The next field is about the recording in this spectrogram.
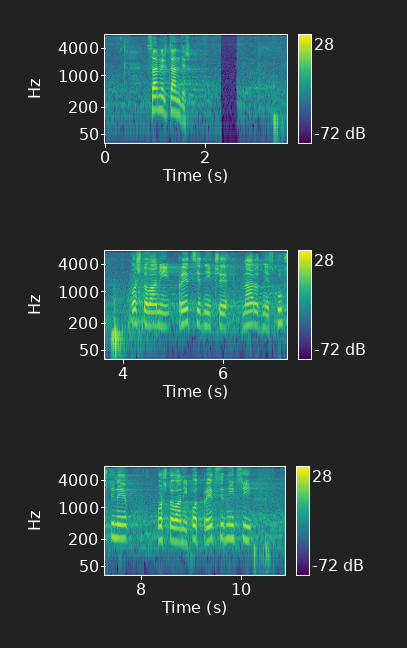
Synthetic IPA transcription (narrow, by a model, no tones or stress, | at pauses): samiɾt̪and̪ḭɾ | po̞ʃt̪oʋaːnipɾe̞ːt̪sje̞d̪nit͡ʃenaːɾo̞d̪ne̞skupʃt̪ine̞ | po̞ʃt̪oʋaːnipo̞t̪pɾe̞ːt̪sje̞d̪nit̪si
